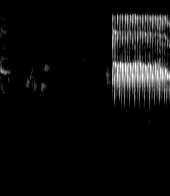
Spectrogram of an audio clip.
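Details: After a second of faint chips, a goldfinch-canary hybrid launches into a loud, fast, even trill of high buzzy notes running to the end.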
